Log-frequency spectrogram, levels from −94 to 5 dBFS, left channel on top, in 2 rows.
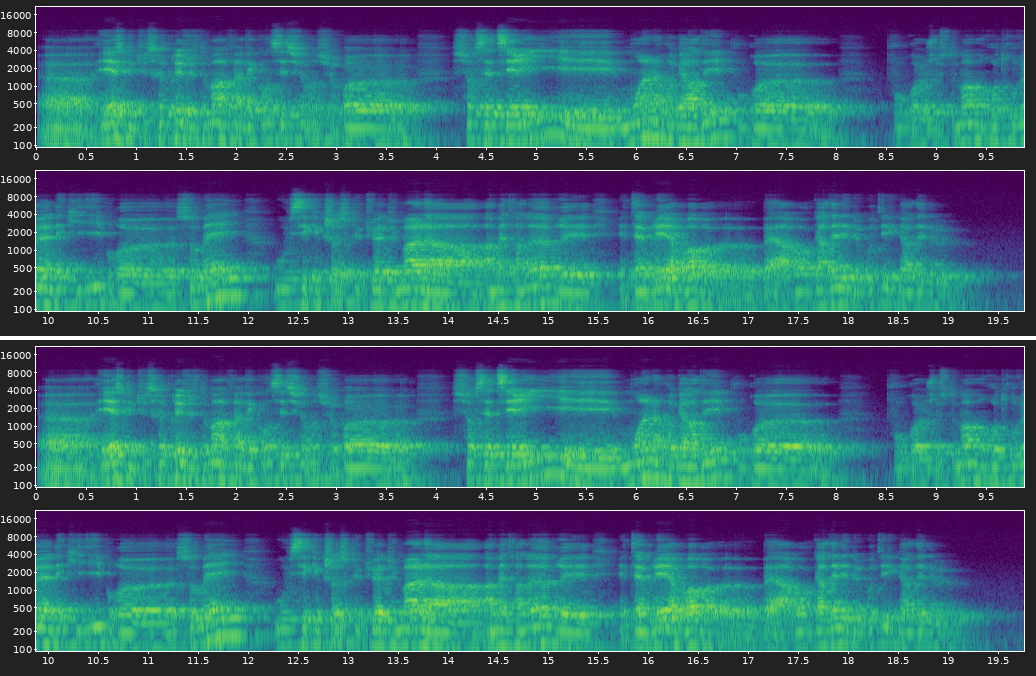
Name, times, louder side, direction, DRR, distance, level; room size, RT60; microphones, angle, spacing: voice 1, 0.0-8.2 8.5-19.1, right 1 dB, 10° right, -2 dB, 6.2 m, -21 dB
20.0 x 17.0 x 2.5 m, 0.98 s
head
